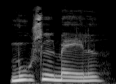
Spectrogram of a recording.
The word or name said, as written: musselmalet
